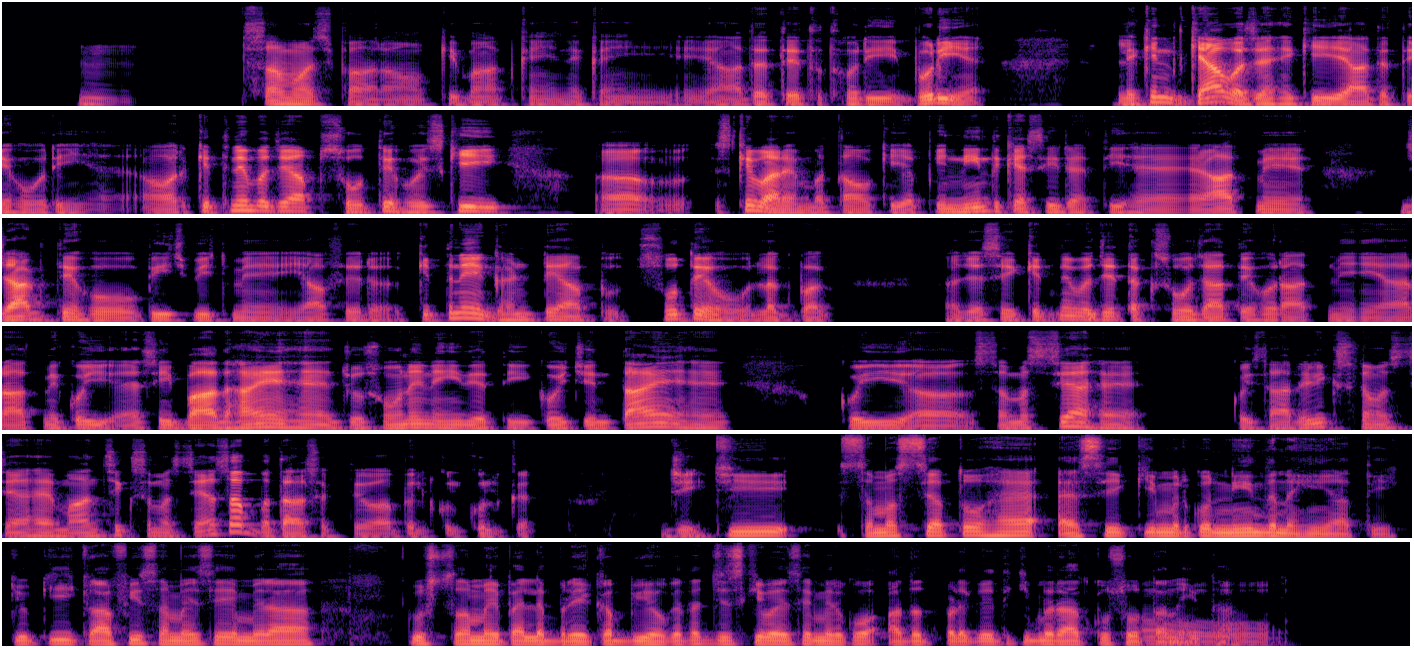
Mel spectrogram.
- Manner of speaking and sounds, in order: lip smack; in English: "ब्रेकअप"
- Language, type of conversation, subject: Hindi, advice, यात्रा या सप्ताहांत के दौरान मैं अपनी दिनचर्या में निरंतरता कैसे बनाए रखूँ?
